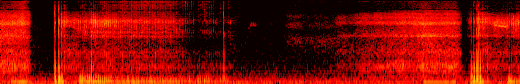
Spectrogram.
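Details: Snoring Beagle, rough low snorts around half a second and again near four to five seconds, separated by soft hissing breaths in a quiet room.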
